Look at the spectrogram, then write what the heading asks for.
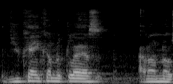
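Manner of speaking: ordinary delivery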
